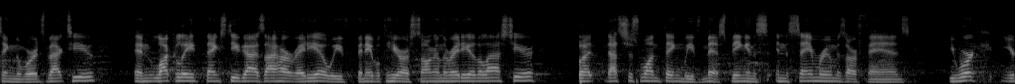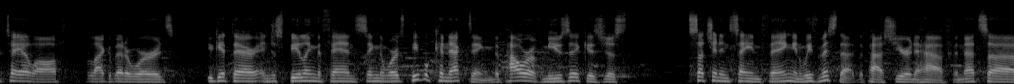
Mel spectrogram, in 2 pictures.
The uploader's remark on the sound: IHeartRadio Music Awards Red Carpet Live! Don’t miss all the excitement from the awards ceremony at the iHeartRadio Awards Red Carpet Live!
